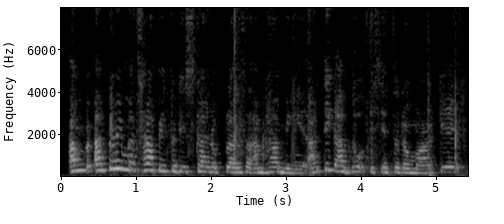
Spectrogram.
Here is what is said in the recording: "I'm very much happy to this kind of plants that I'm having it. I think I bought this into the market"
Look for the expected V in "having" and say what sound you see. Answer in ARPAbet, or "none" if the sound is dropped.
B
